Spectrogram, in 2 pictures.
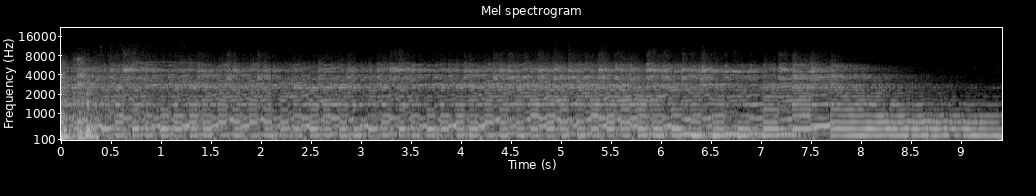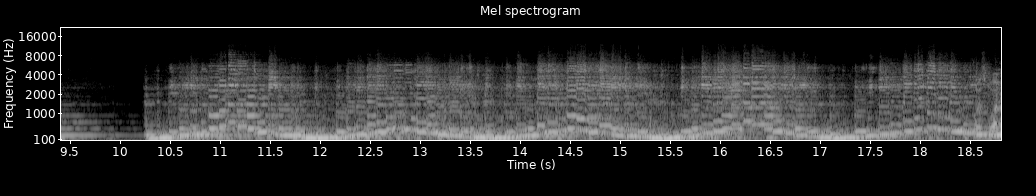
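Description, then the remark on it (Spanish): A guitar duel between Macchio and a guitarist from the 1986 film Crossroads: distorted electric guitars trade loud, sustained lead lines, then after a brief drop to near silence one launches into fast, sweeping runs that climb and fall rhythmically. No one speaks. “acabamos de escuchar ese guerra de guitarras entre Macchio y … de la película Crossroads de 1986, en el cual pues el diablo los pone a competir por el alma de Willy the Blind Dog, que es el que toca la armónica.”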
